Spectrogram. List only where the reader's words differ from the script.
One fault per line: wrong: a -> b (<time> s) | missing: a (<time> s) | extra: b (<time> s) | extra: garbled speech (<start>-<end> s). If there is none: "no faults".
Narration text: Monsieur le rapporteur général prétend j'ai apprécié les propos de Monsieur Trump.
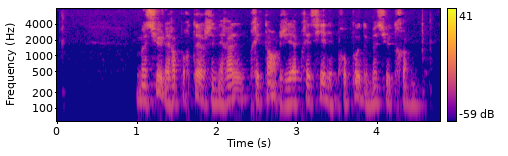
no faults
